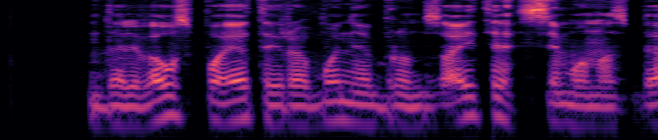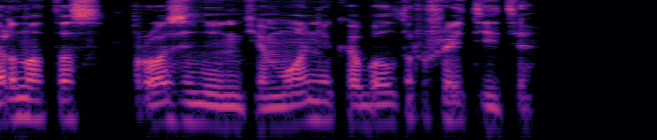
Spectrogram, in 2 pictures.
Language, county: Lithuanian, Kaunas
